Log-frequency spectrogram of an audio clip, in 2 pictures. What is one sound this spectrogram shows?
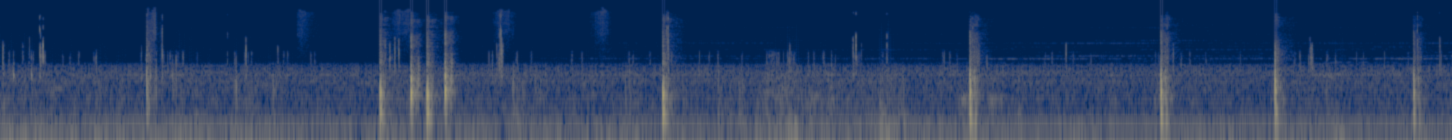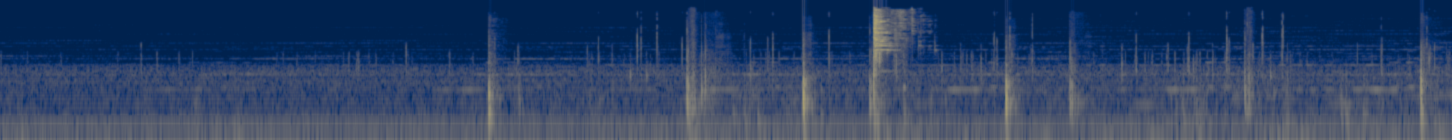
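Blocks are placed with soft, dull knocks, now and then.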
